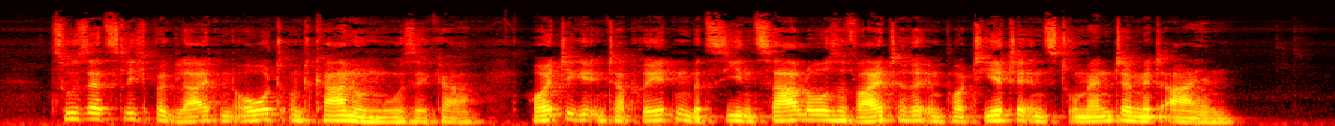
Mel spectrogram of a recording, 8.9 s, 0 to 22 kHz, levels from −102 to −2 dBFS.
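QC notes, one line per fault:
No technical faults turn up anywhere in this speech recording on listening.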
